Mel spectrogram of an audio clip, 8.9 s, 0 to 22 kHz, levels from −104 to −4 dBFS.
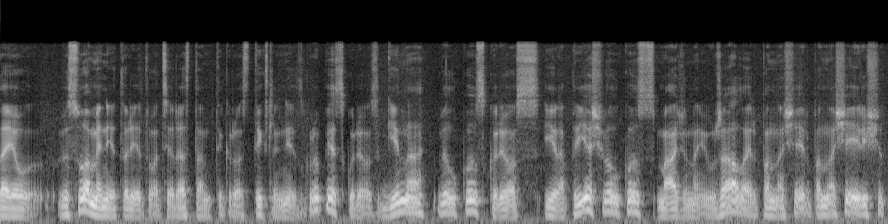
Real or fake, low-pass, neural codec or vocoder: real; 10.8 kHz; none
